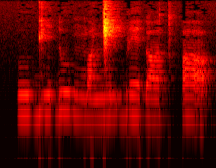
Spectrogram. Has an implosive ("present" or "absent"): present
